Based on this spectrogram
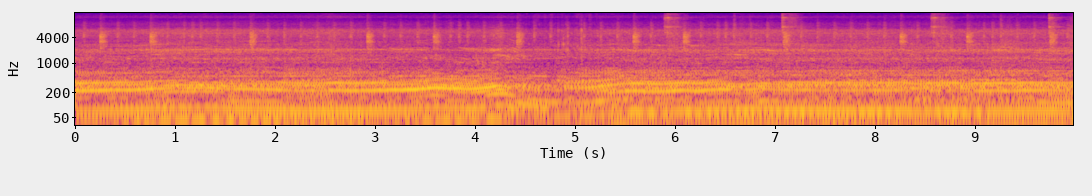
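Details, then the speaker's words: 2006 Arctic Cat 400 ATV after engine rebuild (it had earlier lost spark and died on a hill), ridden under load. A steady drone follows the throttle with even firing and no knocks or rattles. Engine healthy. "hopefully we don't have to walk back lady miles and stuff in the tow us back she seems to be running good right now"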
